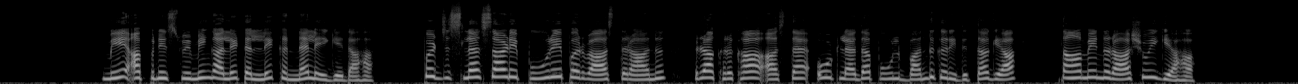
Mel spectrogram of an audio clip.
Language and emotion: Dogri, sad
